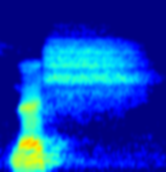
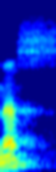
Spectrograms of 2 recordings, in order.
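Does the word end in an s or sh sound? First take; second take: sh; s. First: The word ends with an sh sound. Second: The word ends with a plain s sound. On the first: The speaker calls it right. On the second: The speaker calls it wrong.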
